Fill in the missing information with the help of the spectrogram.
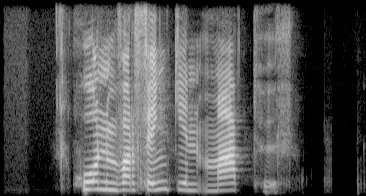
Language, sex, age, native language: Icelandic, female, 9, Icelandic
